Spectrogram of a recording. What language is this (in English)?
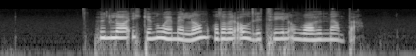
Norwegian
